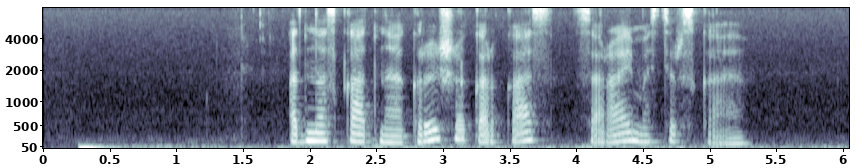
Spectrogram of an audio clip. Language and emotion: Russian, neutral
